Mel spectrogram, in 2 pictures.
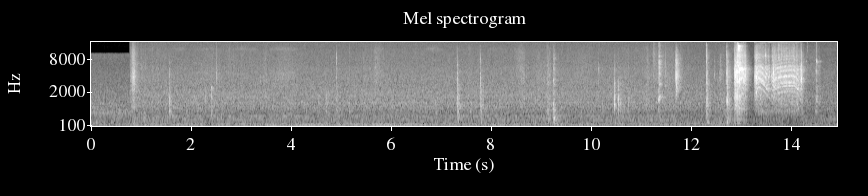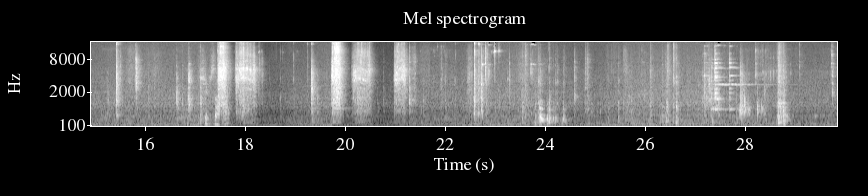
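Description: A long hex tool clinks against a metal brake caliper.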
